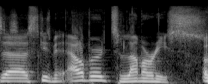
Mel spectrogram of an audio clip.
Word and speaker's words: Albert Lamorisse: It's, Albert Lamorisse. – Okay. – I believe it's Albert Lamorisse.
